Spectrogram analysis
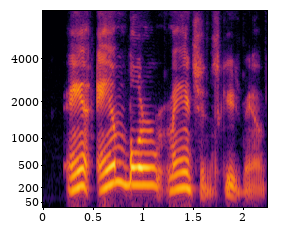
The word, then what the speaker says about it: Ambler Mansion: But as I was looking at that, this caught my eye, the Amber Mansion. Ambler Mansion, excuse me, I'm saying it wrong.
